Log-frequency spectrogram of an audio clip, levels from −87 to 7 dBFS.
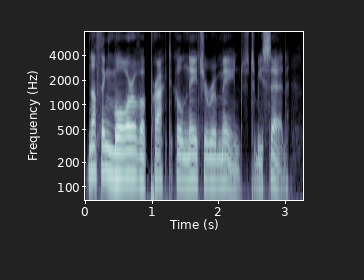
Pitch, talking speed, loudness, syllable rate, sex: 115 Hz, 185 wpm, -17 LUFS, 5.9 syllables/s, male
